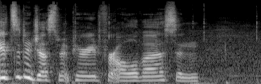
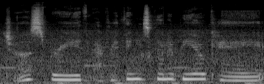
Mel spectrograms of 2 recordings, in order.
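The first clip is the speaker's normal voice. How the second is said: self-soothing; 2 semitones higher, 8 dB quieter than usual. Retold or imitated. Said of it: "I keep telling myself".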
